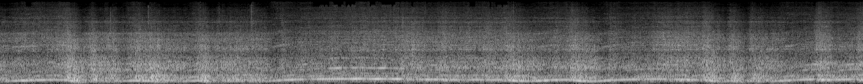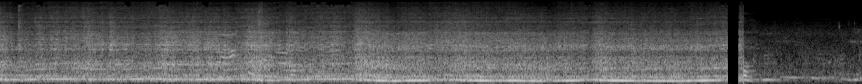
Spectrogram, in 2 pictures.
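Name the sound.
mixie blender grinding chicken curry paste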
